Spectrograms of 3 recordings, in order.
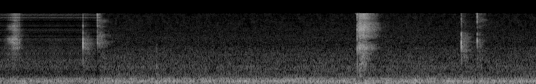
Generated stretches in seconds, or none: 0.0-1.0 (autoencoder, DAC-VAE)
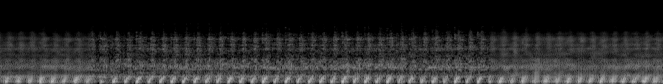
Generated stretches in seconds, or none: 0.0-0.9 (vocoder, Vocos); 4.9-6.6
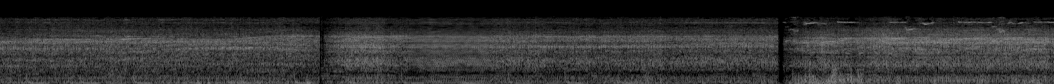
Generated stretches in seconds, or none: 4.1-4.9 (vocoder, Vocos)

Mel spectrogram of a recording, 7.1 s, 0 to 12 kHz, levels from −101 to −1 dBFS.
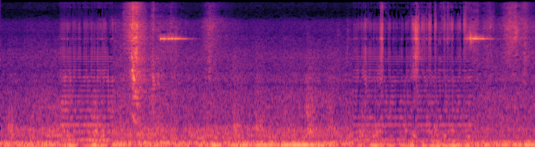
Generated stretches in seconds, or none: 0.8-1.5 (vocoder, BigVGAN v2); 4.7-6.3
